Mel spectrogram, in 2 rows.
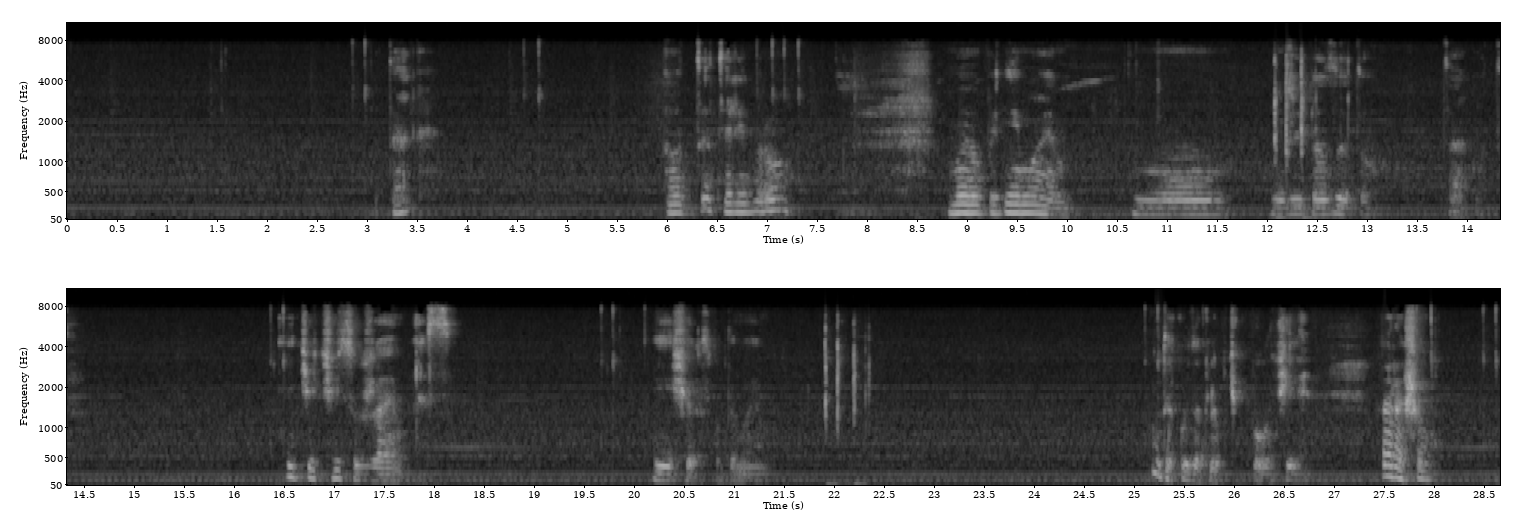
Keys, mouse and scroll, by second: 4.5 click, 6.9 click, 7.2 click, 25.6-27.4 scroll down 10, 27.8-28.6 drag.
